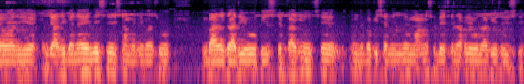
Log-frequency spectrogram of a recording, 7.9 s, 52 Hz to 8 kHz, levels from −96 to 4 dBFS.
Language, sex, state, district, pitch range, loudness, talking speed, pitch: Gujarati, male, Gujarat, Gandhinagar, 105-110 Hz, -17 LUFS, 150 wpm, 105 Hz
